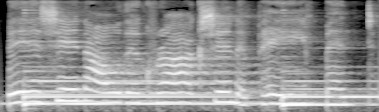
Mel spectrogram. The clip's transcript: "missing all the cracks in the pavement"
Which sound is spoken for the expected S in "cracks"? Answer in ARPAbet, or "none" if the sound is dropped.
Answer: SH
